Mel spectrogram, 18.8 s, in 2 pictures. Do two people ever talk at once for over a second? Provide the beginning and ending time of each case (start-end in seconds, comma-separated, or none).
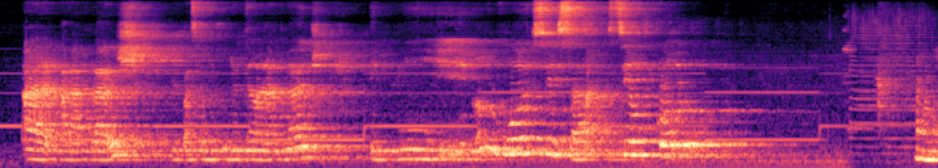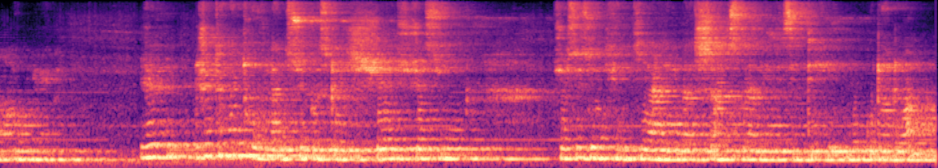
none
